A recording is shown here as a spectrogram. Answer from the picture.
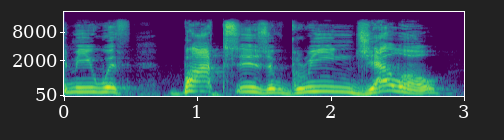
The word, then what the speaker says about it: Jellÿ: Yes, but it's still, yeah, it's spelled Jellÿ, but it's pronounced Jell-O still because there's those umlauts above the Y.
